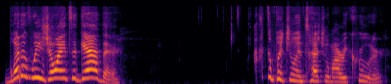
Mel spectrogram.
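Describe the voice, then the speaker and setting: A woman's voice: high voice, sing-song, moderate pace, fairly bright tone, exaggerated voice. An American woman reading the part of an earnest, persuasive young woman friend in a dramatic audiobook reading. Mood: hopeful.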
